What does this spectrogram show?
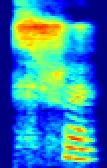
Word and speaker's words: trzy: Sometimes some of my students say that they can't really hear this t, but it is there, and I do start the pronunciation with this sound. Trzy. It's just, I think, because sh, t, sh, they kind of, melt together. But you do need to say t. Don't ignore this letter.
